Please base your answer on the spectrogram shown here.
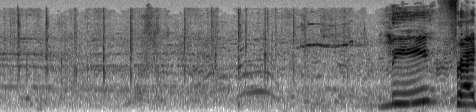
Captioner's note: cheering and Applause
